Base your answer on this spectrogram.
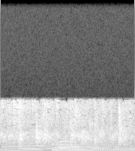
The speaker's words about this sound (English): Clap unto the Lord, everybody.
